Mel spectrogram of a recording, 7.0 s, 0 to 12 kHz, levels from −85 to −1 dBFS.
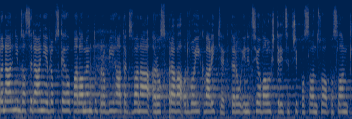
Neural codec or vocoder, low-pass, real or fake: none; 10.8 kHz; real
